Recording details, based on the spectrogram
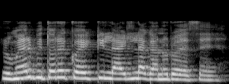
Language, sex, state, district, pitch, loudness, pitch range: Bengali, female, Assam, Hailakandi, 265 Hz, -12 LUFS, 235-290 Hz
